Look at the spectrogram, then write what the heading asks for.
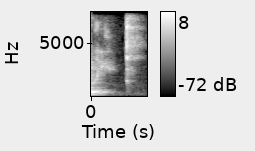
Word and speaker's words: Eley: Eley.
